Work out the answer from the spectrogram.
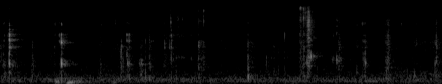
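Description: Close-up chewing of food: a string of short, crisp crunches and wet mouth clicks, the loudest ones near the start and about three seconds in.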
